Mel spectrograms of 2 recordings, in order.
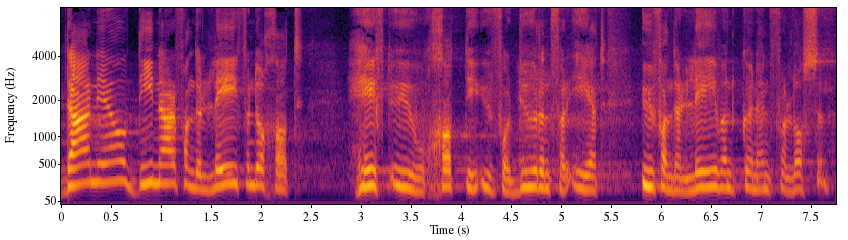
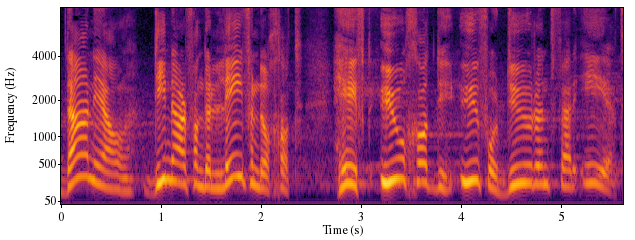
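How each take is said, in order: First: King calling into the den. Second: Mild sorrowful plea, slowed; sad voice. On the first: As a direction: shout the name, then ask. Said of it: "riep hij". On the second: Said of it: "met de droeve stem". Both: Acted.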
